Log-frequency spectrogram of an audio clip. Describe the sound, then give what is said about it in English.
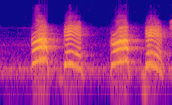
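A parrot named Polly, from Perez's pet shop, squawks four times in two quick pairs, loud and harsh, each cry rising then falling, with short pauses between and no other sound around them, in the radio drama Dangerous Assignment. “No, no, it is a parrot, Commissioner.”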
